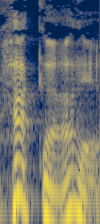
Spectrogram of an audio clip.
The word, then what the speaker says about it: Hakka: So right off the bat, these two neighbors, the Bundi, the local Yue people, and these newly arrived guest people, these Kejiaren, or Hakka, as Kejia is pronounced in Cantonese, lived side by side But animosities brewed over the circumstances of the Hakka's sudden and overwhelming presence in these traditionally Yue lands.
